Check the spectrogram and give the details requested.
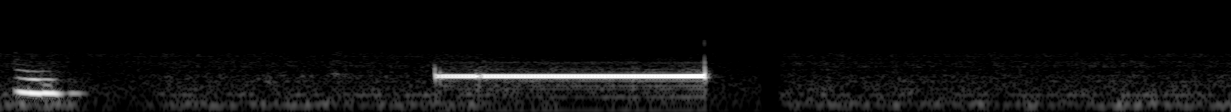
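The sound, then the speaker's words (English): A phone's ringback tone sounds while calling: one loud, steady electronic buzz lasting about two seconds, then a long pause over faint background hiss before the next ring just begins. “Oh, I thought he answered.”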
